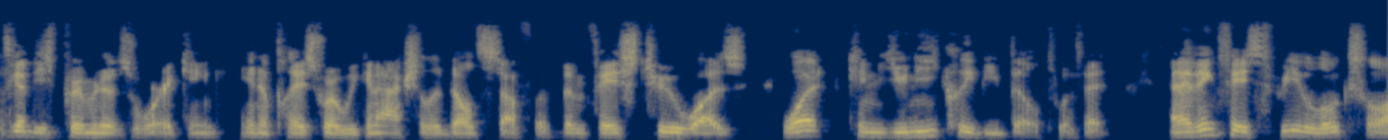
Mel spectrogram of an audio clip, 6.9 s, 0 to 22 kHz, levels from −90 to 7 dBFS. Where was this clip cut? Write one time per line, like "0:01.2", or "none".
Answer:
0:03.8

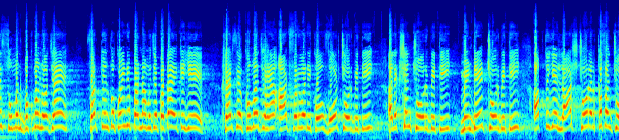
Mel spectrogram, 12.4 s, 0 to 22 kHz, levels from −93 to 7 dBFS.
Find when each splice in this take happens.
none

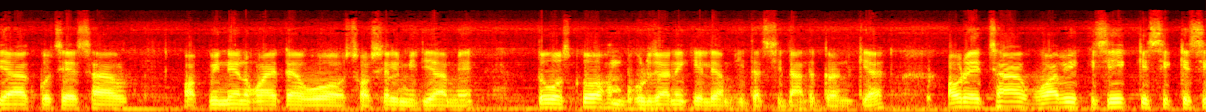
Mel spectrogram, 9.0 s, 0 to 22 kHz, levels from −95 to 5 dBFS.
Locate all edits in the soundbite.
none

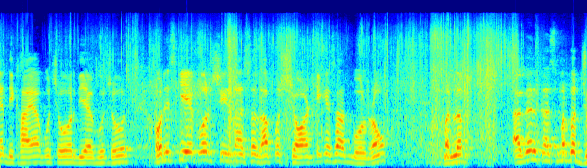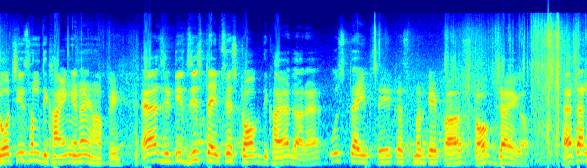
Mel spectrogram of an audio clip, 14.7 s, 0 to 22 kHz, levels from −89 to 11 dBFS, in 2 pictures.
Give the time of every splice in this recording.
none

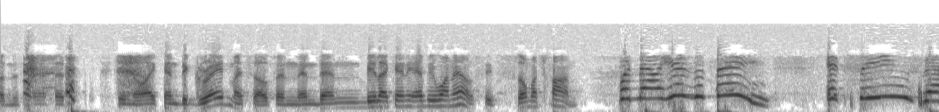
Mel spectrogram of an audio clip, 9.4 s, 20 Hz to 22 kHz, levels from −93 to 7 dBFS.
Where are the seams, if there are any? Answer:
none

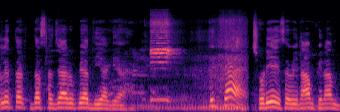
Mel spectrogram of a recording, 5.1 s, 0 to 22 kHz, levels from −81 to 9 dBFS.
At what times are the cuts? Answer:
0:03.7

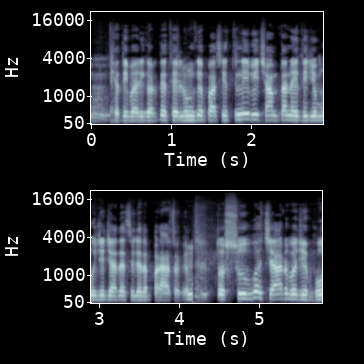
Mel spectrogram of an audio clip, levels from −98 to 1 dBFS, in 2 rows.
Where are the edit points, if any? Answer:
0:04.2

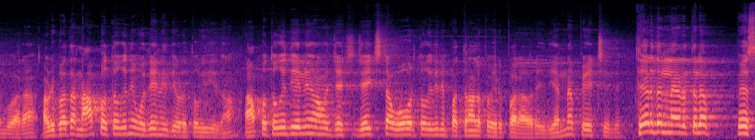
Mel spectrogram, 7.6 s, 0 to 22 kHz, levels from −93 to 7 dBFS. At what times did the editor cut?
none

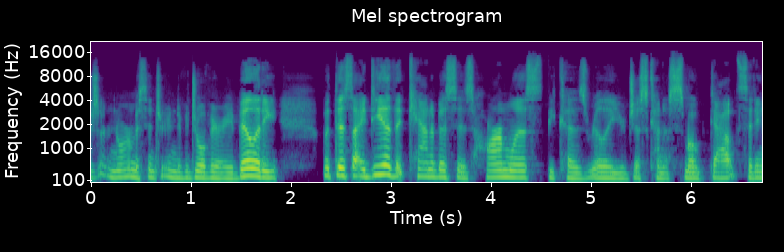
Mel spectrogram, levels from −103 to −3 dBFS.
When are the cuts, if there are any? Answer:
none

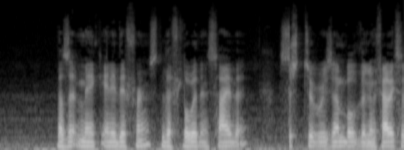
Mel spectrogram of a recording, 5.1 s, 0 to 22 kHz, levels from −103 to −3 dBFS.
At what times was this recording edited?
0:03.6

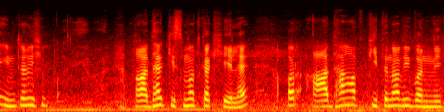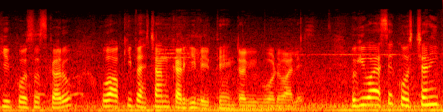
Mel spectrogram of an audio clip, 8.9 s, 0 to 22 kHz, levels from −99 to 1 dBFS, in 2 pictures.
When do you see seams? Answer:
none

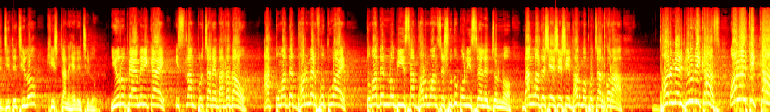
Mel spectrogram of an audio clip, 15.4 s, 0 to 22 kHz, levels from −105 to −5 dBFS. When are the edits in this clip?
0:02.0

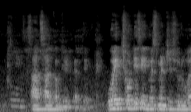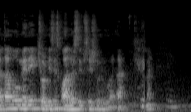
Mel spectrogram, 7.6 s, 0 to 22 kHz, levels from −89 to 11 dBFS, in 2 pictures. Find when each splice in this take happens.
0:06.7

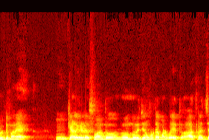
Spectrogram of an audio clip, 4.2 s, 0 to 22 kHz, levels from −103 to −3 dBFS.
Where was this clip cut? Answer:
none

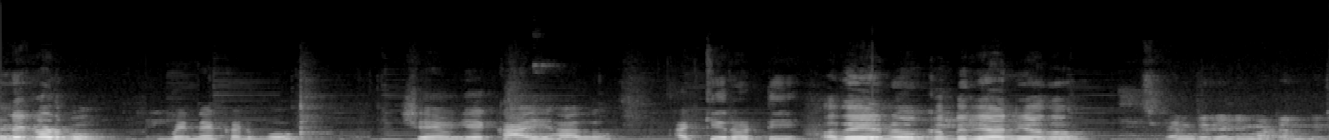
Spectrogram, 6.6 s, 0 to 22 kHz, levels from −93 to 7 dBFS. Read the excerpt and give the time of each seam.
none

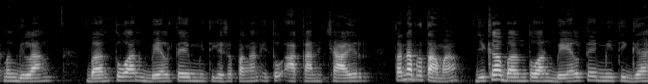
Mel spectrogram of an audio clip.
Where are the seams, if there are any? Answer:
0:03.8

